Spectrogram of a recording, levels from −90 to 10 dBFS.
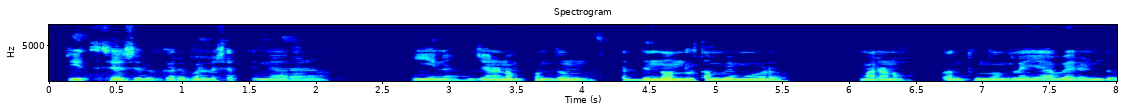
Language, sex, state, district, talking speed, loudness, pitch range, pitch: Telugu, male, Andhra Pradesh, Srikakulam, 45 wpm, -39 LUFS, 110-120 Hz, 115 Hz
